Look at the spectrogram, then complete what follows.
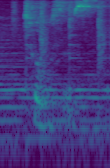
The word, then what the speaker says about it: ptosis: continue so the topic for today's video is ptosis yeah the spelling's as a key but pronunciation starts with t so it's ptosis what ptosis is actually the drooping off the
